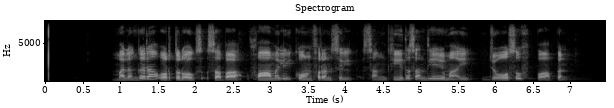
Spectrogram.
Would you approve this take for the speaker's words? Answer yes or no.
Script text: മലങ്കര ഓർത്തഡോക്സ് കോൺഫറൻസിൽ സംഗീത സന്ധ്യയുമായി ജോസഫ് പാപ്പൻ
no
